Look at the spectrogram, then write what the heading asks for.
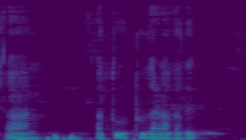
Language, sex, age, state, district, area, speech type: Santali, male, 18-30, West Bengal, Purulia, rural, spontaneous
